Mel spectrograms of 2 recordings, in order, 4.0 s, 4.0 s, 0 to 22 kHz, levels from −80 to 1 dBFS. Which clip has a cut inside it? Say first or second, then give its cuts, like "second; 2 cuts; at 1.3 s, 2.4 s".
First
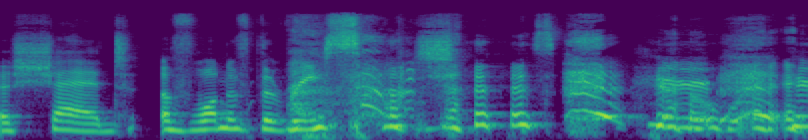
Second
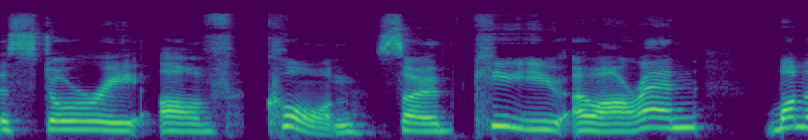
second; 2 cuts; at 1.2 s, 2.2 s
